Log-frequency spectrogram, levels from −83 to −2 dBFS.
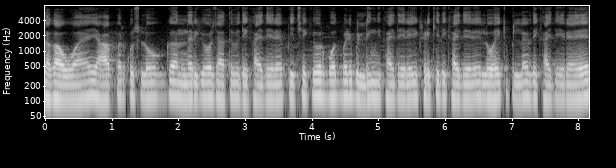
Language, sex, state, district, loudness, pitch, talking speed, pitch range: Hindi, male, Bihar, Jamui, -18 LUFS, 115 Hz, 250 wpm, 110-120 Hz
